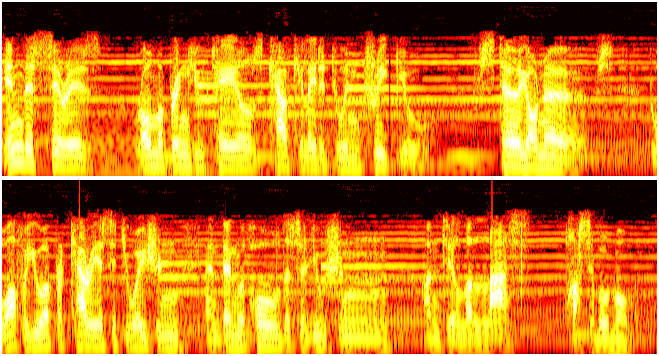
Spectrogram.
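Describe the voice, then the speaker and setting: A man playing an ominous, theatrical mystery host, announcing deliberately in 1940s radio style. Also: mid-range voice, phone-quality sound, natural voice. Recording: old radio recording with music.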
